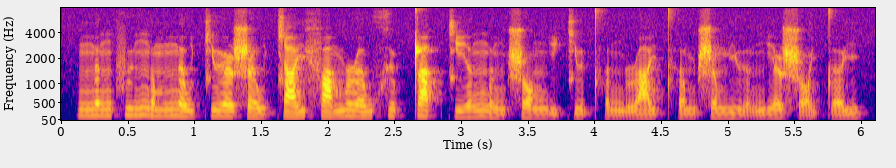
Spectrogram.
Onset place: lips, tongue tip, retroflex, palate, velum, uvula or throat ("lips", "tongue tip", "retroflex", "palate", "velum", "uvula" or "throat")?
tongue tip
